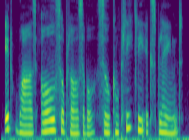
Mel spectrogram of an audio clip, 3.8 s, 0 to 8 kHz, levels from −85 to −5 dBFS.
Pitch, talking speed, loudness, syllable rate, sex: 190 Hz, 110 wpm, -20 LUFS, 4.4 syllables/s, female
